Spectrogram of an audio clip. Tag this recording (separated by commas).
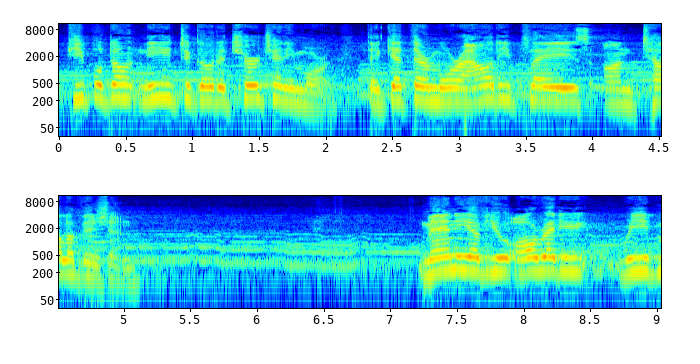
Music, Speech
